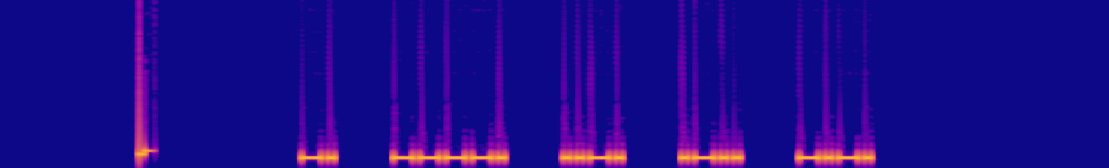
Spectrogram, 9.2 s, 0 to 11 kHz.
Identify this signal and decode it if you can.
Morse code, heard as a keyed tone, about 22 wpm, spaced as for 12 wpm, 700 Hz. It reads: N9FLC
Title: USA Call Signs - 5 Characters - 3x Character Spacing - 22wpm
